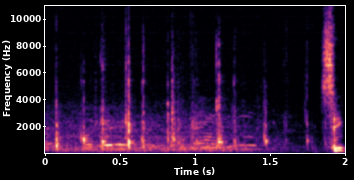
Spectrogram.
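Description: Hooves of a harness horse pulling a sulky clip-clopping on a paved road, a quick run of hoofbeats.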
